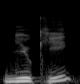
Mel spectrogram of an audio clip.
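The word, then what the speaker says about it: Nuki: neighboring Austria in Graz a startup called new key you can pronounce it new key we have it in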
